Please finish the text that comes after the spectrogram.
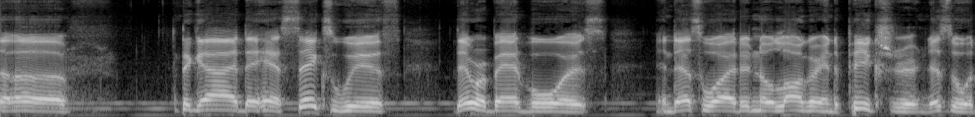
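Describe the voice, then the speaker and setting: A man records a casual vlog during downtime at work, his voice hoarse from a cold. He stops and restarts often, leaning on fillers as he thinks aloud. Underneath, the tone stays smooth and resonant at an ordinary pitch. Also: fairly bright tone. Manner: halting, many fillers and restarts. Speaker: vlogger. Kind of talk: casual rambling monologue.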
